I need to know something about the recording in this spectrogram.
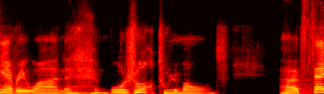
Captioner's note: speaks French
